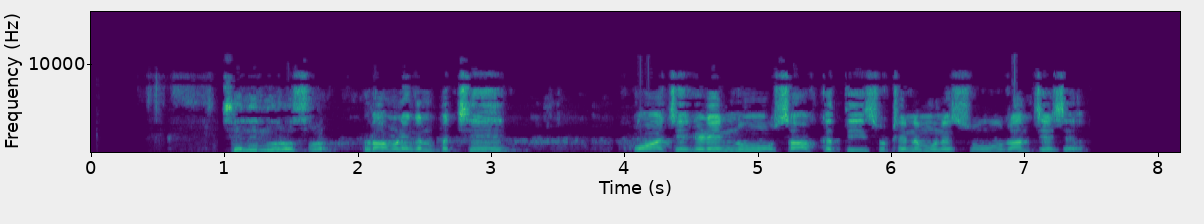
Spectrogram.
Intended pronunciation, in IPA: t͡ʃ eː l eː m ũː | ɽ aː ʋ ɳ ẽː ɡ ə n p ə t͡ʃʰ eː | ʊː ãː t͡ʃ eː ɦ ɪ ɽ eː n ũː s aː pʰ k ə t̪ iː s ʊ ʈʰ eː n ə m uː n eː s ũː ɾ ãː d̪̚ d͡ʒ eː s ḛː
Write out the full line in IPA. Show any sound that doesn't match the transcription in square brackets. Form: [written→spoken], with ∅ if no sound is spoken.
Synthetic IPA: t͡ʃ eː l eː [m→n] ũː | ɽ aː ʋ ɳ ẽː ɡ ə n p ə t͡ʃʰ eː | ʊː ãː t͡ʃ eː ɦ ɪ ɽ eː n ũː s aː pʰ k ə t̪ iː s ʊ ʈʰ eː n ə m uː n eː s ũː ɾ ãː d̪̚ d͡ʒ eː s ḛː

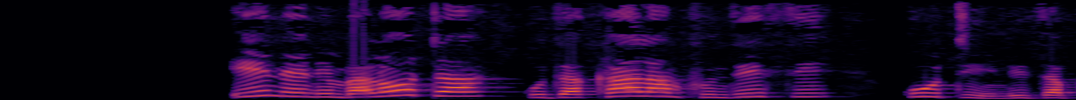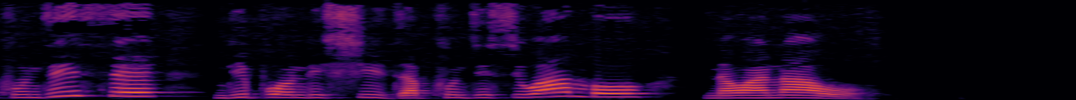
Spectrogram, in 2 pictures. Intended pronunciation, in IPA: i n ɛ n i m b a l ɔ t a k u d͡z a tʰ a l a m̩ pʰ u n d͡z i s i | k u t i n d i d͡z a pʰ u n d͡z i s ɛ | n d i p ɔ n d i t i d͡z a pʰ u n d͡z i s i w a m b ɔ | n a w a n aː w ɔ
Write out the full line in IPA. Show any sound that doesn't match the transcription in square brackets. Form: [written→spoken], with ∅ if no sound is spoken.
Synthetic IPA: i n ɛ n i m b a l ɔ t a k u d͡z a [tʰ→kʰ] a l a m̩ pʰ u n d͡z i s i | k u t i n d i d͡z a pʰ u n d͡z i s ɛ | n d i p ɔ n d i [t→t͡ʃ] i d͡z a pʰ u n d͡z i s i w a m b ɔ | n a w a n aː w ɔ

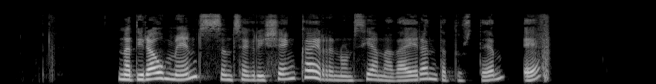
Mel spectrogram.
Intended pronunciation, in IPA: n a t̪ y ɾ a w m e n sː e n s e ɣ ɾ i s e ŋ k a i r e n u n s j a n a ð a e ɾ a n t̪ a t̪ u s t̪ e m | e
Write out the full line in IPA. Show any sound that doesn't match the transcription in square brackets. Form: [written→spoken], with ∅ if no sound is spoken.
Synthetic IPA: n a t̪ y ɾ a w m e n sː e n s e ɣ ɾ i [s→ʃ] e ŋ k a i r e n u n s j a n a ð a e ɾ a n t̪ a t̪ u s t̪ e m | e

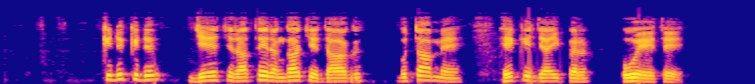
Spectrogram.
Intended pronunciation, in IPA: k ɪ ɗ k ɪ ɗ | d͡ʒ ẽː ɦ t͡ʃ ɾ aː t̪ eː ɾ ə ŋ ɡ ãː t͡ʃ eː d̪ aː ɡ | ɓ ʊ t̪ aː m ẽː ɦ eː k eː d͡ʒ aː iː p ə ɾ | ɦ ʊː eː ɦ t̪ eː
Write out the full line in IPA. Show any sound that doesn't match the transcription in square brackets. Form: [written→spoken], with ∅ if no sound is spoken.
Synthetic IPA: k ɪ ɗ k ɪ ɗ | d͡ʒ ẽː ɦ t͡ʃ ɾ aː t̪ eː ɾ ə ŋ ɡ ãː t͡ʃ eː d̪ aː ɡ | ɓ ʊ t̪ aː m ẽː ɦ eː k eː d͡ʒ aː iː p ə ɾ | ɦ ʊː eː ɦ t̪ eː

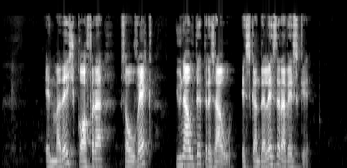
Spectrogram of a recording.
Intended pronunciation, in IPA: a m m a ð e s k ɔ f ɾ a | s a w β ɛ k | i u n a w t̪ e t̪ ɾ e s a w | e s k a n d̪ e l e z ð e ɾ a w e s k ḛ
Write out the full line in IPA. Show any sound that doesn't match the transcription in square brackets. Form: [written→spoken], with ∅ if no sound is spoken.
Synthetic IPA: [a→e] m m a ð e [s→ʃ] k ɔ f ɾ a | s a w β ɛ k | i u n a w t̪ e t̪ ɾ e [s→z] a w | e s k a n d̪ e l e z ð e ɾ a [w→β] e s k ḛ

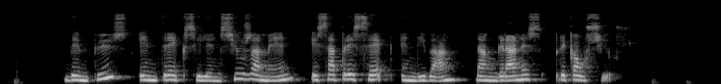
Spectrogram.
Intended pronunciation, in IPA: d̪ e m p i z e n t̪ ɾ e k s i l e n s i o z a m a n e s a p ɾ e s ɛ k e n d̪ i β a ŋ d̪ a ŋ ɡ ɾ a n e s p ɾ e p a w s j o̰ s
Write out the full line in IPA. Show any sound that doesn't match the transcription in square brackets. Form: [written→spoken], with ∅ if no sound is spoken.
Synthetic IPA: d̪ e m p [i→y] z e n t̪ ɾ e k s i l e n s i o z a m [a→e] n e s a p ɾ e s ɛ k e n d̪ i β a ŋ d̪ a ŋ ɡ ɾ a n e s p ɾ e [p→k] a w s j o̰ s

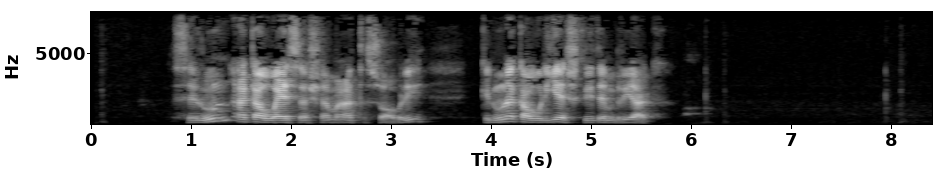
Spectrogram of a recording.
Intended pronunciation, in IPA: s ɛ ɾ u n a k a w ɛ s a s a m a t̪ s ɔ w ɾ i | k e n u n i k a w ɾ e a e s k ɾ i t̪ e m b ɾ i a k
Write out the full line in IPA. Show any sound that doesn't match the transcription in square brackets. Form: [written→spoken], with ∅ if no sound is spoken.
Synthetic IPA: s [ɛ→e] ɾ u n a k a w ɛ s a [s→ʃ] a m a t̪ s ɔ [w→β] ɾ i | k e n u n [i→a] k a w ɾ [e→i] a e s k ɾ i t̪ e m b ɾ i a k

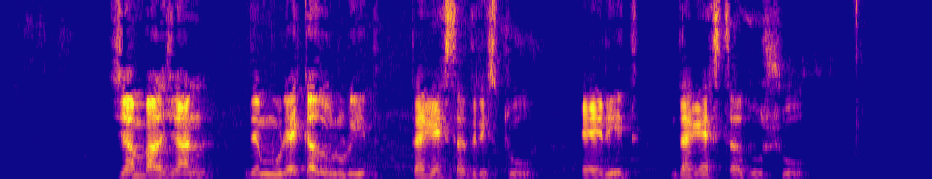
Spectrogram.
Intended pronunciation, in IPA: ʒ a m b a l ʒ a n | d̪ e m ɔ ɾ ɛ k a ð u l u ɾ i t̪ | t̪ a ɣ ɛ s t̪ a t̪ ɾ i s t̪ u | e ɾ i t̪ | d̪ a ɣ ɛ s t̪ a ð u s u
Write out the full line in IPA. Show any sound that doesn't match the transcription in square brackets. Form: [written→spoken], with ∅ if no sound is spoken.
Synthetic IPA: ʒ a m b a l ʒ a n | d̪ e m [ɔ→u] ɾ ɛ k a ð u l u ɾ i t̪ | [t̪→d̪] a ɣ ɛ s t̪ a t̪ ɾ i s t̪ u | e ɾ i t̪ | d̪ a ɣ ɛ s t̪ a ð u s u

